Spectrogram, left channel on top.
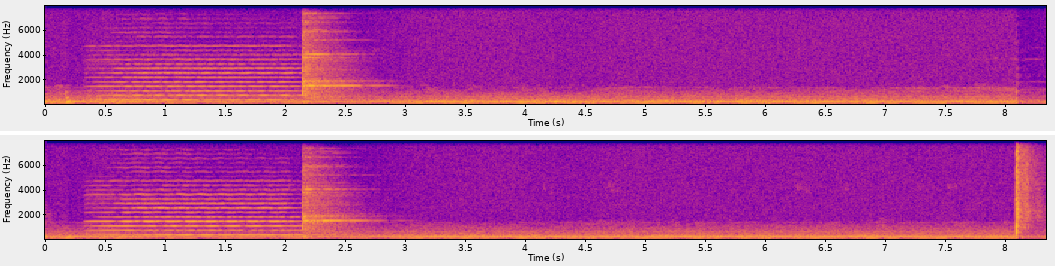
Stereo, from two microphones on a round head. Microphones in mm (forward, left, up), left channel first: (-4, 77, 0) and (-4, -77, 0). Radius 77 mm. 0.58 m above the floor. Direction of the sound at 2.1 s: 15° left (ahead or behind).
